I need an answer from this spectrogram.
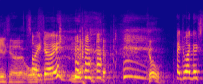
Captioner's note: laughs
